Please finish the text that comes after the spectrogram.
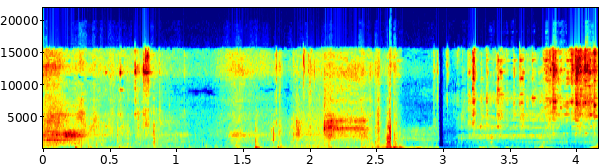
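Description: Car keys for a 2009 Jaguar XF jingle and rattle in short bursts close up, with rustling handling noise and a faint engine hum in the background.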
